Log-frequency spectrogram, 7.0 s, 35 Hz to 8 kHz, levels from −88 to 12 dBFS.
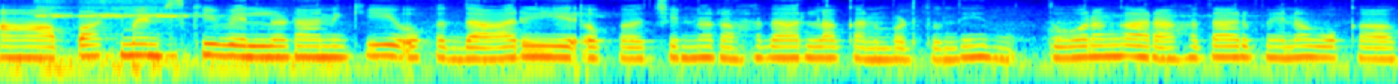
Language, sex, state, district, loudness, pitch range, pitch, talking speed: Telugu, female, Andhra Pradesh, Guntur, -16 LUFS, 190-205 Hz, 200 Hz, 135 wpm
